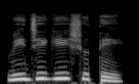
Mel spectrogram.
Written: ವಿಜಿಗೀಷುತೆ

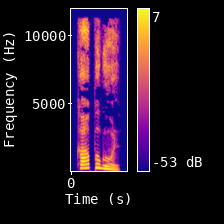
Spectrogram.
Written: ಗುಪ್ಪೆಗೊಳ್

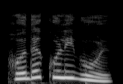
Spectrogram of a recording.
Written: ಹೊದಕುಳಿಗೊಳ್

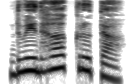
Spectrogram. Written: ದ್ವಿಧಾಕೃತ

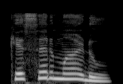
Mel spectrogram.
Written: ಕೆಸರ್ಮಾಡು

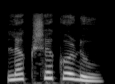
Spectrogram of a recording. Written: ಲಕ್ಷಕೊಡು

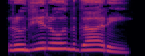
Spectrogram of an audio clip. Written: ರುಧಿರೋದ್ಗಾರಿ

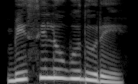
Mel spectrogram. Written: ಬಿಸಿಲುಗುದುರೆ

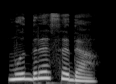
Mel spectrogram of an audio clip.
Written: ಮೂತ್ರಸಾದ

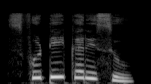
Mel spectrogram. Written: ಸ್ಫುಟೀಕರಿಸು

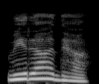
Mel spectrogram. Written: ವಿರಾಧ

